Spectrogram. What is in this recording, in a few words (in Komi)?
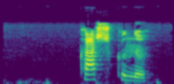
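"кашкыны", Komi, female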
